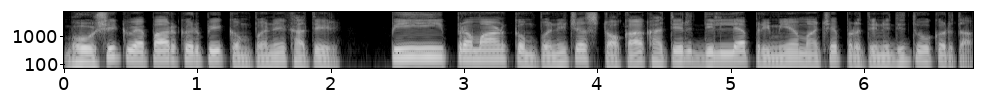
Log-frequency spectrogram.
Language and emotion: Goan Konkani, neutral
